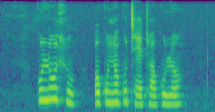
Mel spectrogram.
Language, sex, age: Xhosa, female, 18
